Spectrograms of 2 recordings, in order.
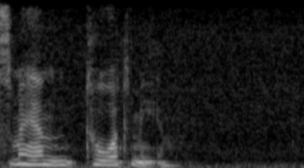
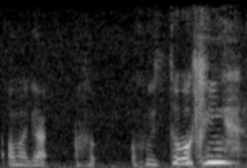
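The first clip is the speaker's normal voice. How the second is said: startled; 2 semitones higher, 8 dB louder, faster than usual. Retold or imitated. Startled reaction to a voice, retold.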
